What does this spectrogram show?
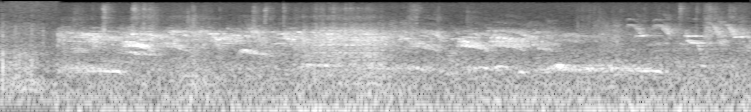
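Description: Birds chirping, many short calls overlapping.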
